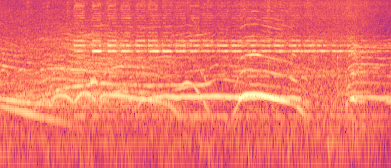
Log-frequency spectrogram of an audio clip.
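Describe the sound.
Siren-like gliding tones from a parade of emergency vehicles rolling past a cheering crowd, accompanied by a brass band; the wavering wails hold steady and loud over continuous crowd babble and voices.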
